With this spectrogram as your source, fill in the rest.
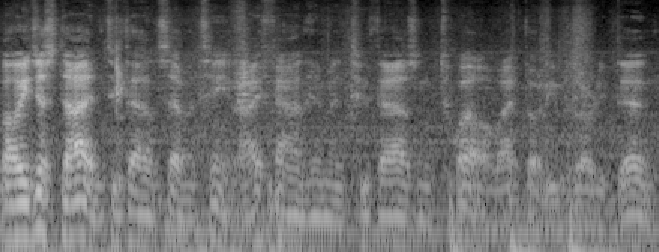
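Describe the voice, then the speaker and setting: Over noticeable background noise and audible room echo, a man with a very deep, low voice talks at a fairly quick pace with hardly any pauses and big swings in loudness. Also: ordinary pitch variation. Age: 60s. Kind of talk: interview. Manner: halting, many fillers.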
